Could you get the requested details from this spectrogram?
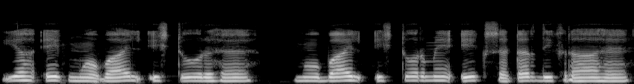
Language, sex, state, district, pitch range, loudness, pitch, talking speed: Hindi, male, Jharkhand, Deoghar, 160-180 Hz, -16 LUFS, 170 Hz, 125 wpm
